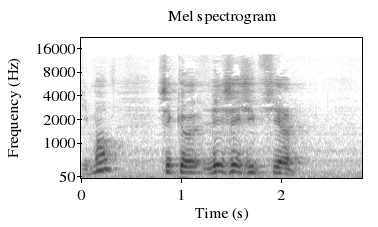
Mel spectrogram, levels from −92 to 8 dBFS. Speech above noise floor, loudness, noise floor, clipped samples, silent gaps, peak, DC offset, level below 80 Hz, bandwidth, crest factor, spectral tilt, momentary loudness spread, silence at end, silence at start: 31 dB; -25 LUFS; -55 dBFS; under 0.1%; none; -10 dBFS; under 0.1%; -58 dBFS; 13.5 kHz; 16 dB; -6 dB/octave; 9 LU; 0.65 s; 0 s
